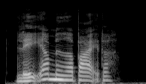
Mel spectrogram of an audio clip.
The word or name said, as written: lagermedarbejder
